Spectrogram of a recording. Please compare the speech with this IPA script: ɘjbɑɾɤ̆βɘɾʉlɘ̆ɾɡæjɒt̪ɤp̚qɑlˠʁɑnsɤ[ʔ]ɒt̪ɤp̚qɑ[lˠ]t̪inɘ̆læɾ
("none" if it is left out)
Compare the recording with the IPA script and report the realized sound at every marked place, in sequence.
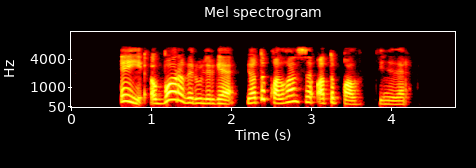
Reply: ʔ, lˠ

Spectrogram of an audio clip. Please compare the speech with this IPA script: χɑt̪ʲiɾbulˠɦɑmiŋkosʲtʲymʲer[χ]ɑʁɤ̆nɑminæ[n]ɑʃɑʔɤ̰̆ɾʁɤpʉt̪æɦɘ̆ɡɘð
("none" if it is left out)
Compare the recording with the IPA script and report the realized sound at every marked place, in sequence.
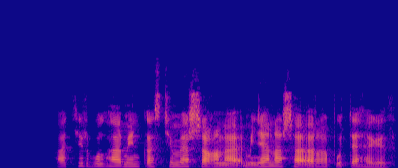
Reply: ʃ, n

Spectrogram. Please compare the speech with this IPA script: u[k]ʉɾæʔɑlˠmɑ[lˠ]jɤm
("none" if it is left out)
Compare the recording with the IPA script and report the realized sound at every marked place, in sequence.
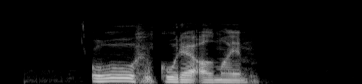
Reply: k, none

